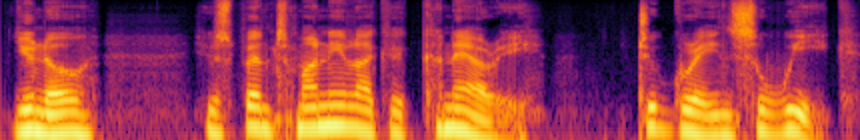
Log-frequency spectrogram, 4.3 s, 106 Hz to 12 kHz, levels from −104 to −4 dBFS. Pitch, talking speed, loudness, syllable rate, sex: 135 Hz, 165 wpm, -17 LUFS, 4.6 syllables/s, male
